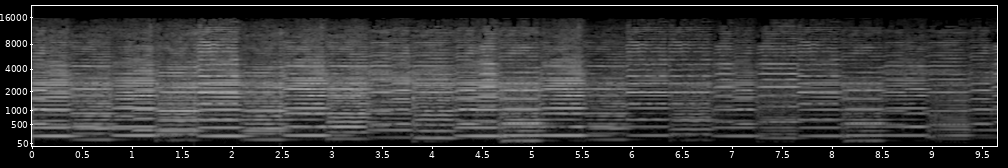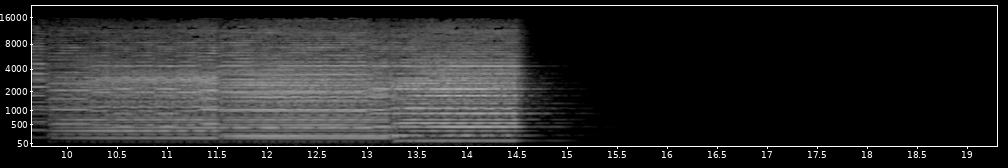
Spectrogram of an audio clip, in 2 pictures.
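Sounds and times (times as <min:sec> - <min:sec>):
string trio playing a gavotte: 0:00.0 - 0:14.8.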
